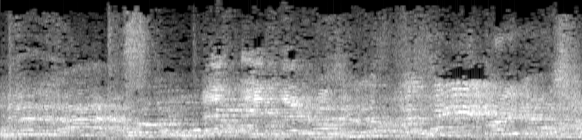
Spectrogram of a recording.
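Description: Many schoolchildren talking and calling out at once, their voices overlapping into a continuous excited chatter.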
